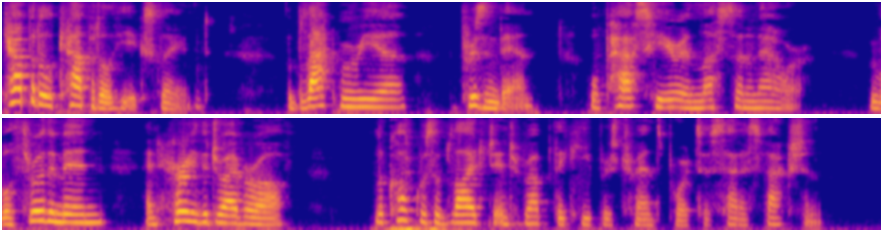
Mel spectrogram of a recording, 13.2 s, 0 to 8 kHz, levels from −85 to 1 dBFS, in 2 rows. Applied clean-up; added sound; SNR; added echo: none; none; none; none.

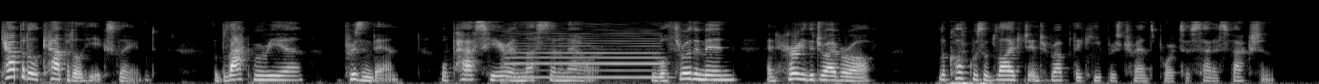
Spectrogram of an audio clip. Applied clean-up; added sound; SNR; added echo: none; Bowed string instrument; 6 dB; none.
